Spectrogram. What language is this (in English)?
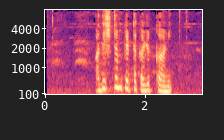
Tamil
